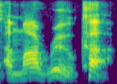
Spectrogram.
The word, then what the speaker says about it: Amaru: Um, but in reality, the name America is made up of a root word uh, amaru, amaru, depending on where you are, how you say it, it's uh, a m a ru.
